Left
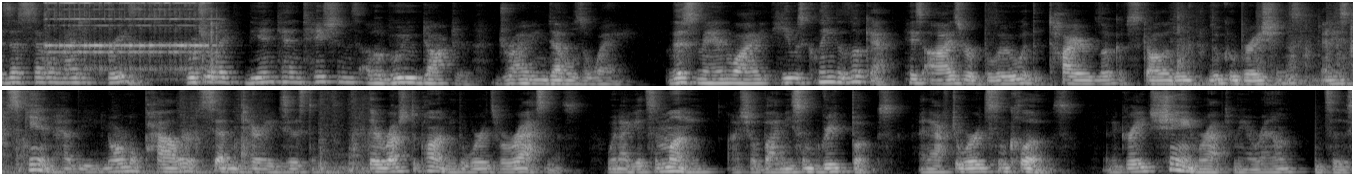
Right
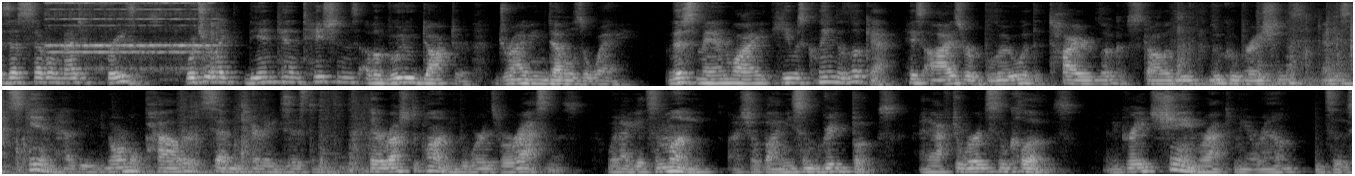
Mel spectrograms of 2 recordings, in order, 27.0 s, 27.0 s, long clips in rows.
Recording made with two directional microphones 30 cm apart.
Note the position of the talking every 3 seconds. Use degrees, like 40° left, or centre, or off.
40° right, 30° right, 10° right, 30° left, 40° left, 40° left, 40° left, 40° left, 40° left.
